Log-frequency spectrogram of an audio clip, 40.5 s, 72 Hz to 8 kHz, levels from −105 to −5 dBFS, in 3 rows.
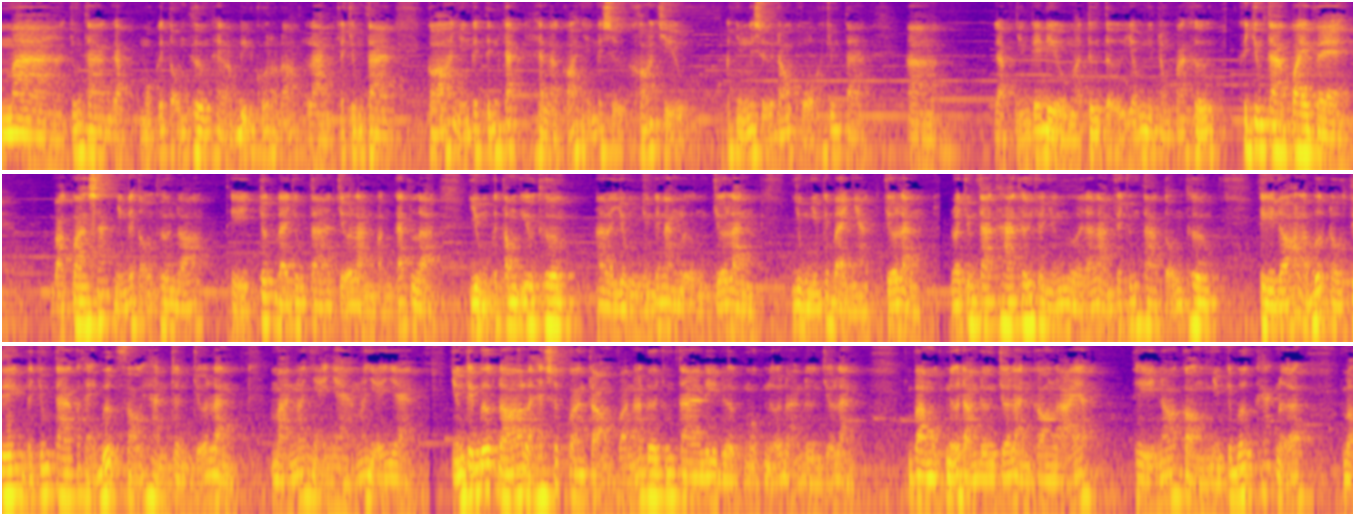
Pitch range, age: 95-115 Hz, 20-39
